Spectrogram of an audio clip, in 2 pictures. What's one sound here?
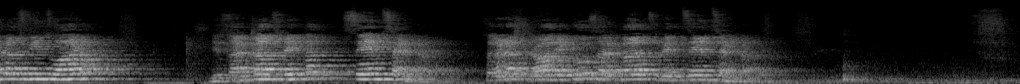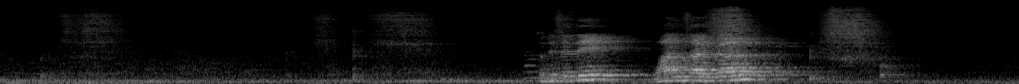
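A man speaks calmly and clearly in a room with some echo.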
